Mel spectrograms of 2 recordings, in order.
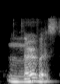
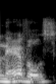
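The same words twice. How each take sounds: First: NERVOUS as "NUR-vus", reduced second vowel; correct pronunciation. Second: NERVOUS as "nehr-VOHS", full O in the ending; student's mispronunciation. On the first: Shown as a demonstration. Teacher shows how we say it, carefully. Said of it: "pay attention to the pronunciation of this word. We say". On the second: Retold or imitated. Teacher imitates students who say it wrong, mispronounced. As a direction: say "nervous" wrongly, with an open e and "vous". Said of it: "Tem aluno que fala".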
